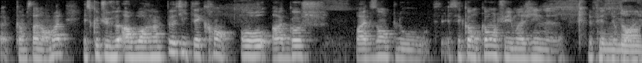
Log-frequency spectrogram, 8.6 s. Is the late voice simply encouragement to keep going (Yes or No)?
No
